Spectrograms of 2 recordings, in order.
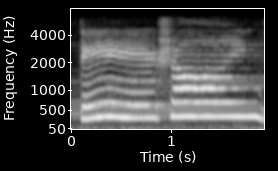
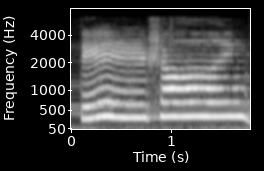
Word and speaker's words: ತೇಷಾಂ: ತೇಶಾಂ ಜ್ಞಾನಿ ನಿತ್ಯಯುಕ್ತ ಏಕ ಭಕ್ತಿರ್ ವಿಶೇಷತೆ ಪ್ರಿಯೋಹಿ ಜ್ಞಾನಿನೋರ್ಥಂ ಅಹಂ ಸಚಮമಮ ಪ್ರಿಯ ತೇಶಾನ್ ಜ್ಞಾನಿ ತೇಶಾಂ ತೇಶ ಎರಡು ಸಹ ದೀರ್ಘ ಅನುಸ್ವಾರದ ಉಚ್ಚಾರಣೆ ಚ ವರ್ಗದ ಅನುನಾಸಿಕ ಯ ರೀತಿ ತೇಶಾಂ ಜ್ಞಾನಿ ನಿತ್ಯಯುಕ್ತ ಆಘಾತಗಳ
